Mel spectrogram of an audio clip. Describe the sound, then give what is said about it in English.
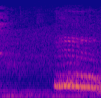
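A voice imitates a sleeping owlbear snoring: after a brief quiet stretch, one sustained, gently falling, coo-like hum rises out of the low background noise and holds for about half a second. “Can I you hear it snoring? Wait, can I do a...”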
